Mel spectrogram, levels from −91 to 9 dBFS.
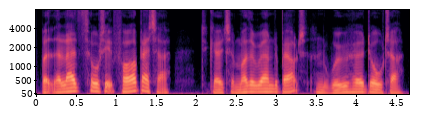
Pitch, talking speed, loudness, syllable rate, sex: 110 Hz, 205 wpm, -17 LUFS, 5.2 syllables/s, male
